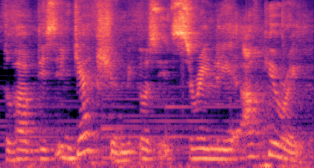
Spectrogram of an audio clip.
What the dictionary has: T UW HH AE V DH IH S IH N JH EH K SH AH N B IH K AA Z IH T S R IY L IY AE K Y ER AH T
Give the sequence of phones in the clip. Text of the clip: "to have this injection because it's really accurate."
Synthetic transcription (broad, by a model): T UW HH AE V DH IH S IH N JH EH K SH AH N B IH K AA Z IH T S R IY L IY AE K Y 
